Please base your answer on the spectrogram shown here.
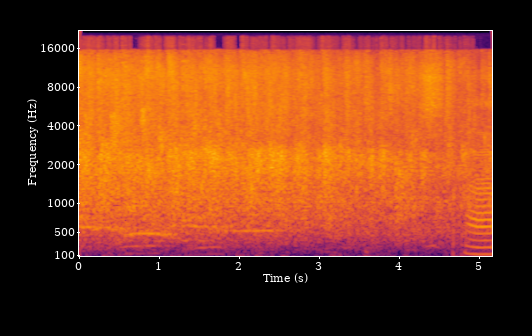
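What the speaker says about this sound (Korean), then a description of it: "우리 한번 이기훈 목사님 나오실 때 큰 박수로 환영해 주시기 바랍니다" Steady, loud applause from a large church congregation at a Friday worship service filling the room, welcoming a pastor, easing slightly as a voice starts speaking at the very end.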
